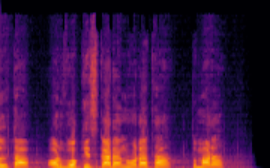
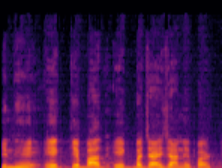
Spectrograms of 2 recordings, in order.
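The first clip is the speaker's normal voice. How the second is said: dictating notes. Acted.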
